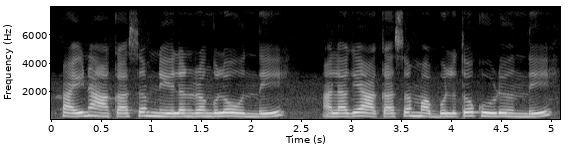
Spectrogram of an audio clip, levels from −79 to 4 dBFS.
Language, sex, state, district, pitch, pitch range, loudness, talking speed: Telugu, female, Telangana, Hyderabad, 225 Hz, 220-240 Hz, -14 LUFS, 120 wpm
